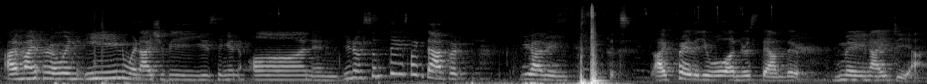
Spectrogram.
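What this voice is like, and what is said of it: Mexican-accented non-native English. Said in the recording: “my accent ... I'm from Mexico, so English is my second language”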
